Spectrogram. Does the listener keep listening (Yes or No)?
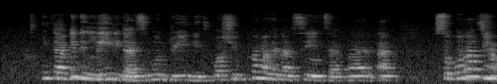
Yes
